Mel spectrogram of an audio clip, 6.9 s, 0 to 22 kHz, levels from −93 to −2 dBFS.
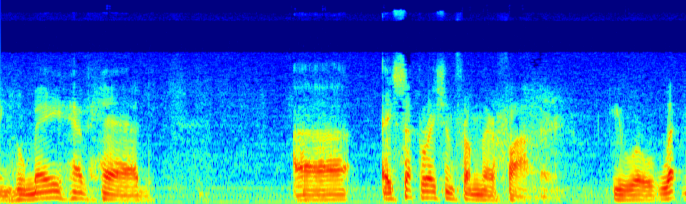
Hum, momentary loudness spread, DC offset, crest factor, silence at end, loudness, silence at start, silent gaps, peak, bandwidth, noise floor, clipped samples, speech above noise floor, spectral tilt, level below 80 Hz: none; 10 LU; under 0.1%; 18 dB; 0 s; -18 LUFS; 0 s; none; 0 dBFS; 18 kHz; -42 dBFS; under 0.1%; 26 dB; -8.5 dB/octave; -44 dBFS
